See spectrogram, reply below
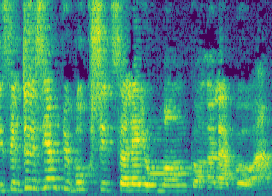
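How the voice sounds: A woman with a Quebec accent speaks at a fairly high pitch in a bright, sharp tone, making big pitch swings amid audible room echo. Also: moderate pace.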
